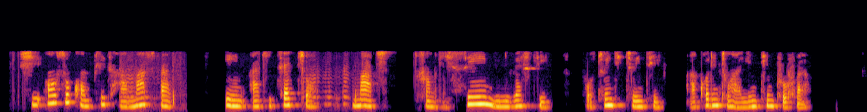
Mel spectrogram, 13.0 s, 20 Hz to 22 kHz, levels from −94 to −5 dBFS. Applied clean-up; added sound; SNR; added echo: neural mask model RNNoise.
